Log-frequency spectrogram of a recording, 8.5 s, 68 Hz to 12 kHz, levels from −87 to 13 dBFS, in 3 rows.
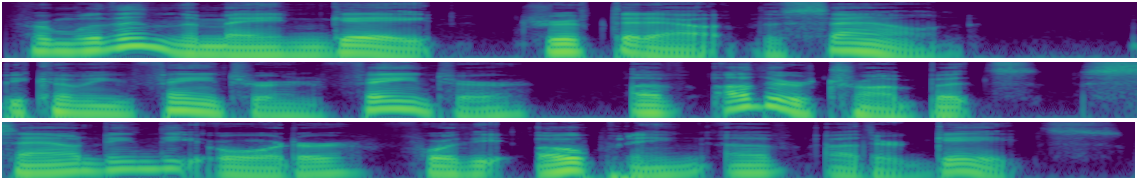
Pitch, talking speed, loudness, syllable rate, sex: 110 Hz, 175 wpm, -20 LUFS, 5.3 syllables/s, male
